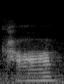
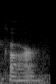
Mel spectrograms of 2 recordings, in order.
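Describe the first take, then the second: First: The final r sound is dropped. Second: The final r sound is clearly pronounced. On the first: The speaker calls it wrong. "more of a Bronx and Jersey accent" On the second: The speaker calls it right. "No, I say car"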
